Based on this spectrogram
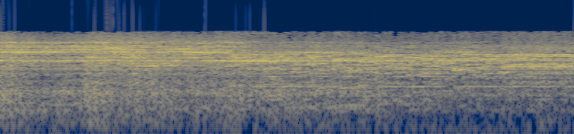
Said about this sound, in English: Diving through the heavy glass wall, Superman rockets out to sea,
